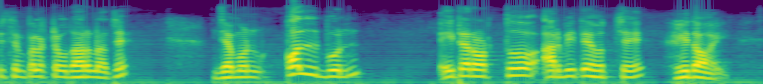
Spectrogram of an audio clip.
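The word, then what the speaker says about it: كلب: আর আর একটা কলবুন আছে, কালবুন, ওটা উচ্চারণ হচ্ছে কালবুন। ওটা কেমন হবে? কাফ লাম বা, কালবুন। এটার অর্থ দাঁড়াবে হচ্ছে ডগ।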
